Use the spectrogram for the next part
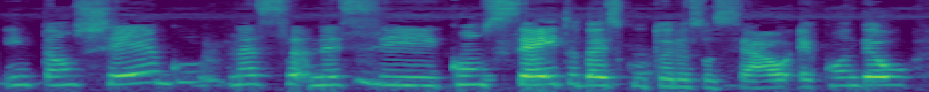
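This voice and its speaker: Her voice sits high and a little mellow, at a moderate pace. A forties-aged guest artist from Belo Horizonte, Brazil, with a Minas Gerais Portuguese accent, she reflects on her story over a video call, often restarting and leaning on tag words.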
